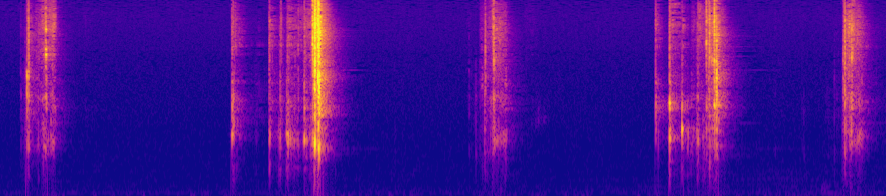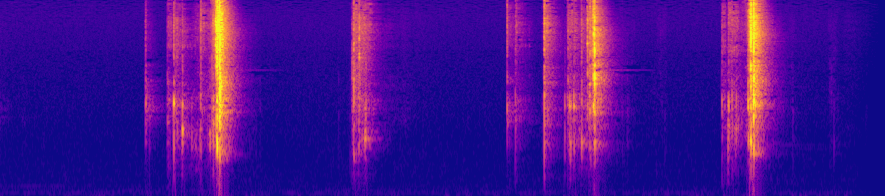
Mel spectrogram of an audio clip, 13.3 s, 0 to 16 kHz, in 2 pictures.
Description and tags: Handgun / Pistol Removing Mag and Inserting Mag Foley
Various attempts at removing an empty magazine and inserting an empty magazine into a pistol. Little room echo due to issues, sorry about that.
RECORDED USING THE ZOOM H5 FOUR-TRACK PORTABLE RECORDER
EDITED USING AUDACITY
